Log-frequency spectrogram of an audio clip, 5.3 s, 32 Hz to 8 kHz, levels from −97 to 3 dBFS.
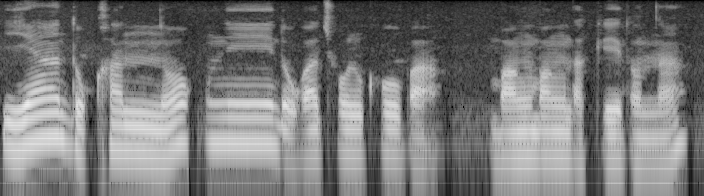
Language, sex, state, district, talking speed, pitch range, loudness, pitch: Garo, male, Meghalaya, West Garo Hills, 80 wpm, 95-145 Hz, -17 LUFS, 110 Hz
